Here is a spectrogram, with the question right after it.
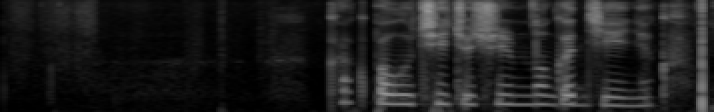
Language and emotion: Russian, neutral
